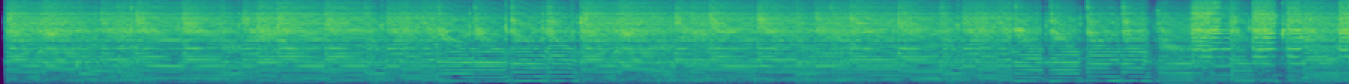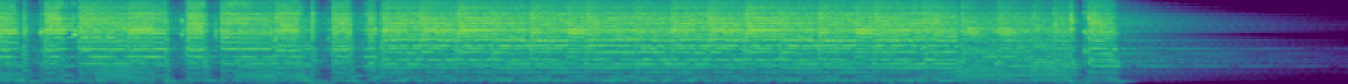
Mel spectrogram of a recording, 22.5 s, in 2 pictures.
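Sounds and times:
neck pickup guitar through Tube Screamer overdrive: 0.0s - 22.4s.

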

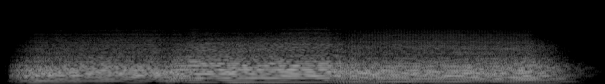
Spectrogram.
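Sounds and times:
brass playing portato: 0.1s - 5.8s.

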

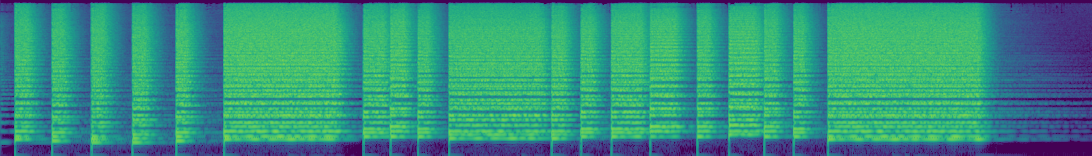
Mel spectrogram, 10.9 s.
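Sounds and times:
supersaw synth: 0.1s - 10.4s.

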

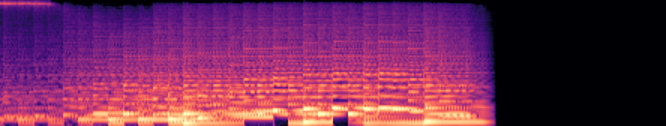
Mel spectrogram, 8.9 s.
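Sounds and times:
iMini synthesizer sync poly with resonant filter: 0.0s - 6.2s.

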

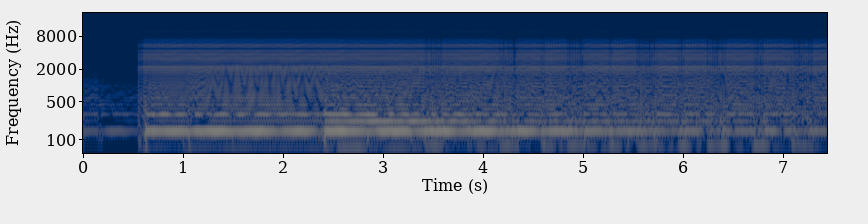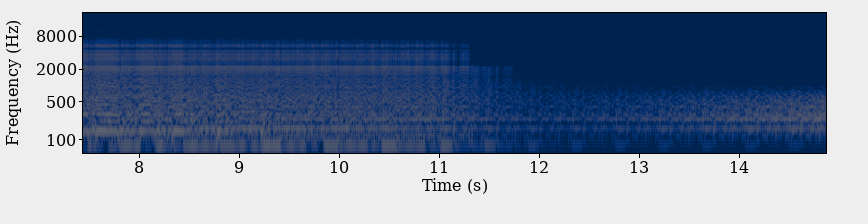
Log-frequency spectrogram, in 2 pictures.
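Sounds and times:
Pigtronix Constellator effect pedal space rip: 0.7s - 11.8s.

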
